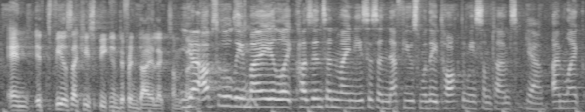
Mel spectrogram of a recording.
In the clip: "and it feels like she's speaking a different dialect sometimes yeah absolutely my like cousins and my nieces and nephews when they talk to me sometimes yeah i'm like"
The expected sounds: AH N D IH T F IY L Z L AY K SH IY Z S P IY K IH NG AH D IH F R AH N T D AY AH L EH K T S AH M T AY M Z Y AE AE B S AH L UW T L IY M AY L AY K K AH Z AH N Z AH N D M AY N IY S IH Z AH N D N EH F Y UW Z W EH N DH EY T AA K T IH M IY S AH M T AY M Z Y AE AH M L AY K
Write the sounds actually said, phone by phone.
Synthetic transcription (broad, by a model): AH N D IH T F IY L Z L AY K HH IY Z S P IY K IH NG AH D IH F R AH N D AY AH L EH K T S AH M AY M Y AE AE B S AH L UW T L IY M AY L AY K K AH Z AH N Z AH N M AY N IY S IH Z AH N N EH F Y UW Z W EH N DH EY T AA K T IH M IY S AH M T AY M Z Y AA AH M L AY K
